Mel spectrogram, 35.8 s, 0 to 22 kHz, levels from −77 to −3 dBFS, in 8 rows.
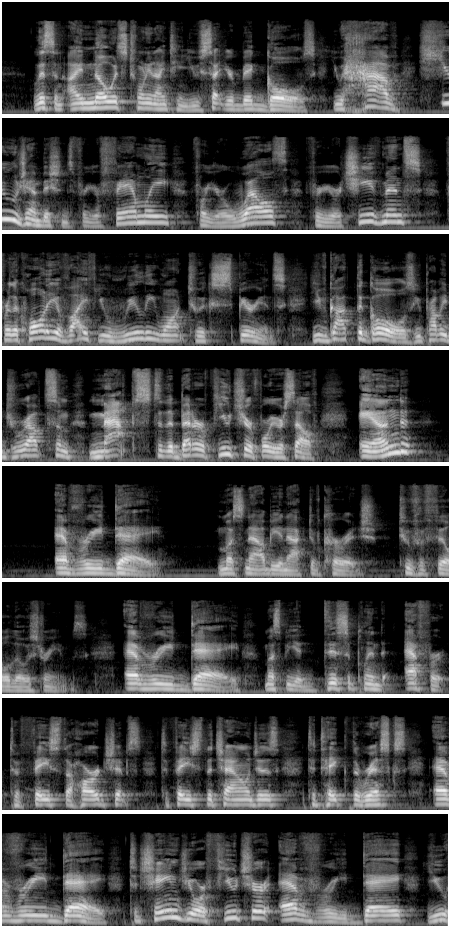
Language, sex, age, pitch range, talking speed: English, male, 40-59, 120-155 Hz, 155 wpm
